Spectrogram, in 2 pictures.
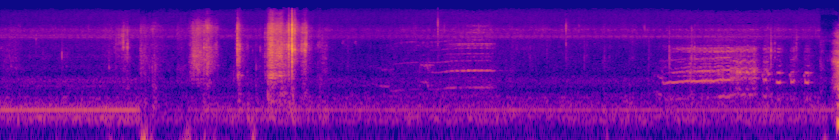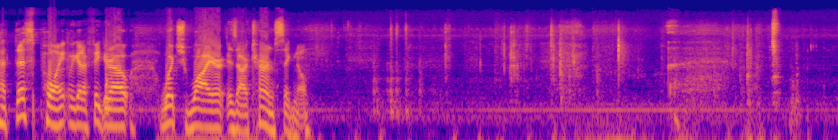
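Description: Plastic parts click and rattle as wiring is handled up close.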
